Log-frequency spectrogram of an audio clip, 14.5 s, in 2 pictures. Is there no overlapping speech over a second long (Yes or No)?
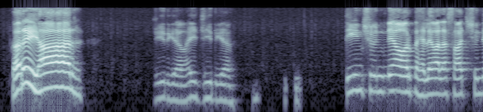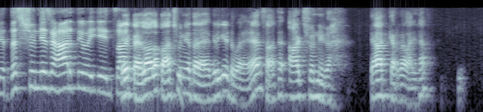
Yes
